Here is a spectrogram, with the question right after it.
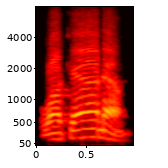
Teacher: کاف باریک ہوگا اور کاف کے بعد الف مدہ ہے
